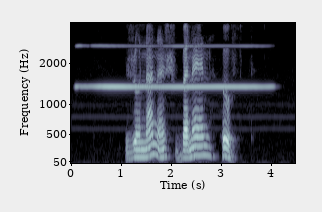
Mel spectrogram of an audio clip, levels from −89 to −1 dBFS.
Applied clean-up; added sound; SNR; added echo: none; Wind instrument, woodwind instrument; 5 dB; none.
